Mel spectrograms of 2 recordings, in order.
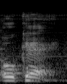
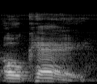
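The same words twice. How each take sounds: First: The final vowel is short and clipped. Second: The final vowel is long and drawn out. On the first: The speaker calls it wrong. "you say okay" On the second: The speaker calls it right. "That vowel, need to make it longer"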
